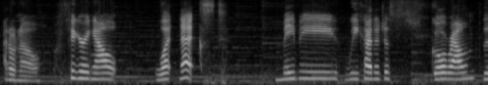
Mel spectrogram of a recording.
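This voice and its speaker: Slow-talking woman at a tabletop game. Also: medium pitch, fairly bright tone. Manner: hesitant, filler-heavy, wry. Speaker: player. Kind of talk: tabletop roleplay chat.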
